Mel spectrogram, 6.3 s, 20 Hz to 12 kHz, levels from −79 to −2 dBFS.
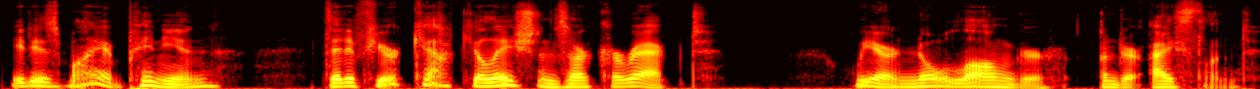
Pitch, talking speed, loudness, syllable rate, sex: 130 Hz, 150 wpm, -21 LUFS, 5.8 syllables/s, male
